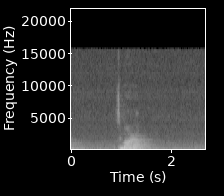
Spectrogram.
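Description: A young boy speaks a short line with expression.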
